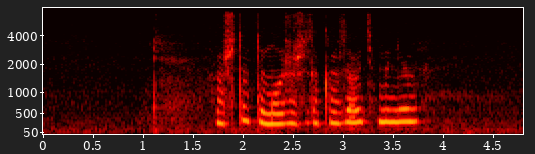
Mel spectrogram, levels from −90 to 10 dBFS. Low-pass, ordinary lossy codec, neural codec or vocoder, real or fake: 7.2 kHz; none; codec, 16 kHz, 16 kbps, FunCodec, trained on Chinese and English, 50 frames a second; fake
